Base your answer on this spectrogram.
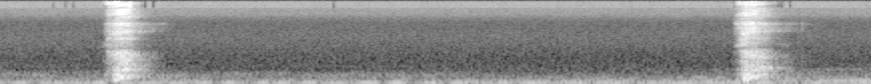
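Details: Cat with a weird cough lasting months, not a hairball; cat coughing.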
